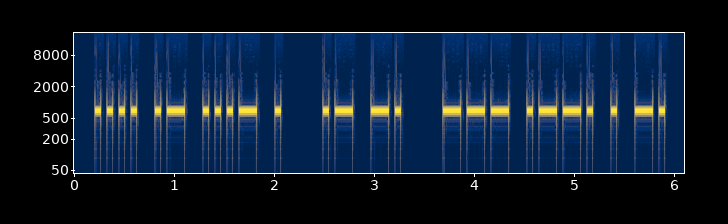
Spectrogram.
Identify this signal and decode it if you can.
Morse code, heard as a keyed tone, about 19 wpm, 700 Hz. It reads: HAVE AN OPEN
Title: Sentences from Top 1400 Words 20wpm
